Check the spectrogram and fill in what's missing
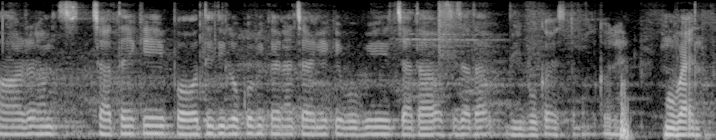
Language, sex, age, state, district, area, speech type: Hindi, female, 30-45, Bihar, Vaishali, urban, spontaneous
